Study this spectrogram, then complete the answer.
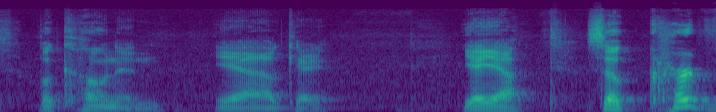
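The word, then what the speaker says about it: Bokonon: It's Bakonin. Yeah, okay. Yeah. So Kurt Vonnegut himself pronounces it Bakonin and Bakoninism and Bakoninist, which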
